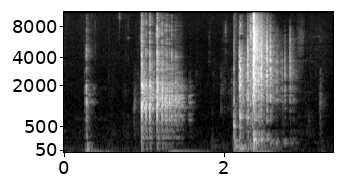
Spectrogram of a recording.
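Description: Dice clatter across a hard tabletop in two separate rolls, each a rattling tumble lasting about a second, with a faint click before the first and no voices.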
